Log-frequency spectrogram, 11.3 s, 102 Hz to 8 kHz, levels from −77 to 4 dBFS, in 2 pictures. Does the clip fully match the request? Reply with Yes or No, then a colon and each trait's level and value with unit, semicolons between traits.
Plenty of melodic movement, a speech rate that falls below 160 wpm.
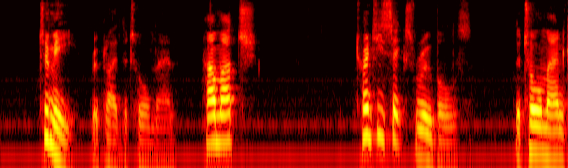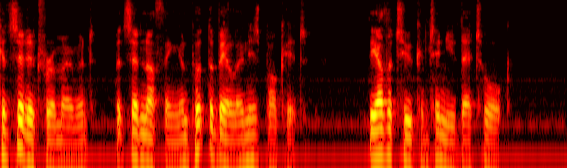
No: wide, 6.4 semitones; average, 180 wpm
